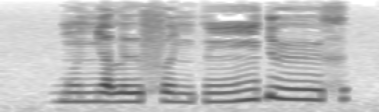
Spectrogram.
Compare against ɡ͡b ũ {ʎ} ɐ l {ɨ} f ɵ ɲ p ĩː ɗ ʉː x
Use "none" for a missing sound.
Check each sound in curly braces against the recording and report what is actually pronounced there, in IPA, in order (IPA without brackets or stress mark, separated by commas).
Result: ɲ, ɨ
